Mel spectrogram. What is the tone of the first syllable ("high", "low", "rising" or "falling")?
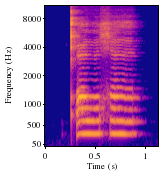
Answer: high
